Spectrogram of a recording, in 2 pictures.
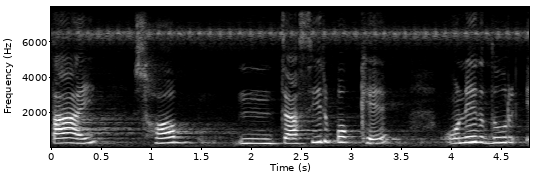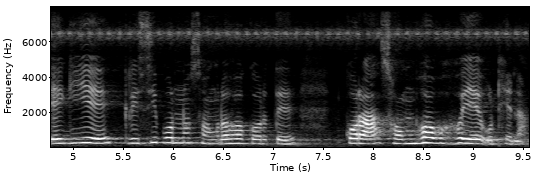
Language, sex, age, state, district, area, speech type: Bengali, female, 30-45, West Bengal, Jhargram, rural, spontaneous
